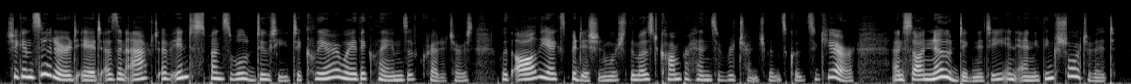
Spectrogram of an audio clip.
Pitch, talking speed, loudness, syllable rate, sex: 235 Hz, 190 wpm, -19 LUFS, 5.9 syllables/s, female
